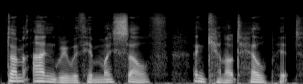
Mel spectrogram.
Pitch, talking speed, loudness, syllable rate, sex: 115 Hz, 220 wpm, -21 LUFS, 5.3 syllables/s, male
